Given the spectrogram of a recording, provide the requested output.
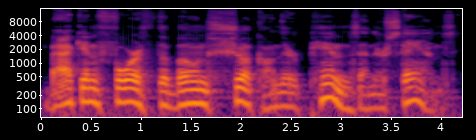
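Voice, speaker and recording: An older man reading a children's storybook aloud like a grandfather, with expressive, deliberate phrasing and casual asides. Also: medium pitch, gravelly, slightly rough.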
